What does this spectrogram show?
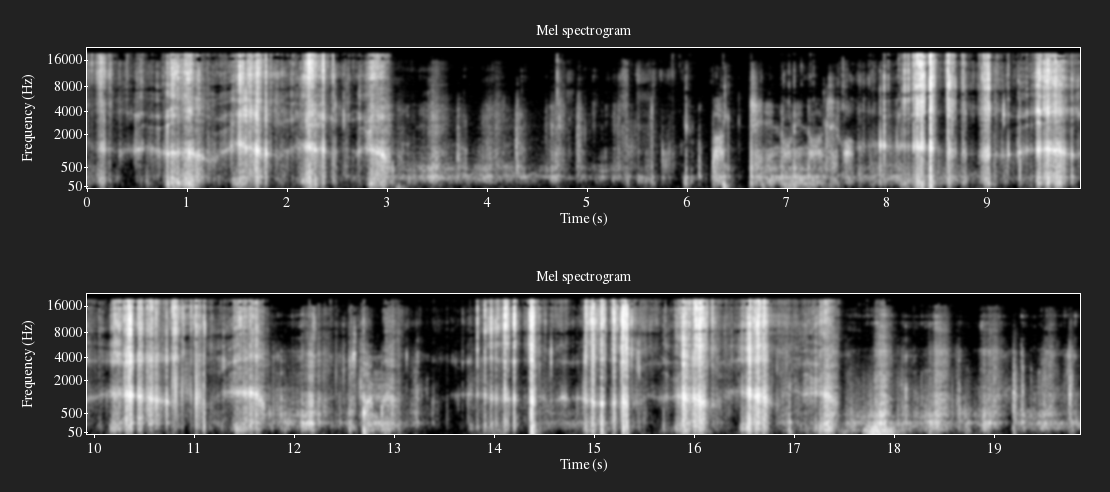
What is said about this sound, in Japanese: そんなわけで、低カロリーのおせんべいを食べていきたいと思います。音はね、おせんべいと言いつつちょっと音が結構違うかも。ちょっと割れてた。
